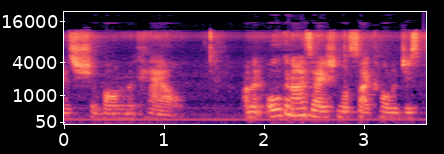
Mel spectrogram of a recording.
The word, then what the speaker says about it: Siobhan: bit more about me my first name is pronounced Siobhan which is an Irish name that means Joan in English so my full name is Siobhan McHale I'm an organizational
